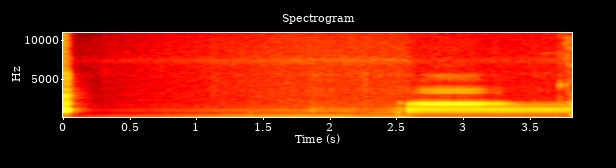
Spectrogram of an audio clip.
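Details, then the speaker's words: General Electric C-403A radio with a filter capacitor removed, on turning up the volume: quiet hum, then a loud regular put-put about three times a second with a thin squeal; motorboating from a missing filter capacitor. "the volume you get a little squeal you get a lot of motor boating turn your radio on for the first time especially if it's"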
